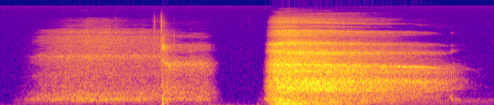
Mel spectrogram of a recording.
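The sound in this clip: Slow, deep breathing during a relaxation exercise: one long, airy breath, a short pause, then a louder, longer exhale that gradually fades, with no talk.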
